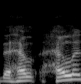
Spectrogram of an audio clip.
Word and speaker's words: Heliand: The Heliand?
